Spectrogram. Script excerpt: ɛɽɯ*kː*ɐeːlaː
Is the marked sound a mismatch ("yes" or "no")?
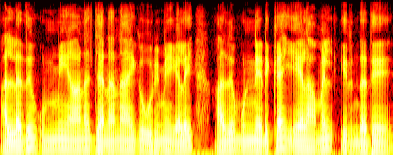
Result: no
